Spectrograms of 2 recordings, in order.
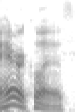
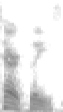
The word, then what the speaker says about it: Heracles: right now thanks yeah here are clothes isn't that really it's heracles oh it's heracles yeah if concerts i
